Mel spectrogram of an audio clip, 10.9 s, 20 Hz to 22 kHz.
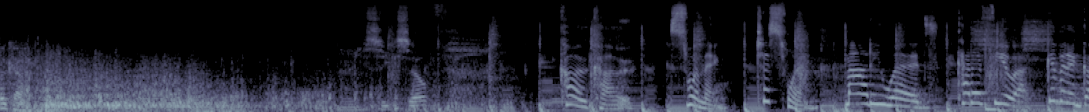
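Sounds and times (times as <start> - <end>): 
speech: 0.0 - 0.8, 3.6 - 4.8, 5.6 - 10.8
thunder rumbling: 0.0 - 6.8.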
